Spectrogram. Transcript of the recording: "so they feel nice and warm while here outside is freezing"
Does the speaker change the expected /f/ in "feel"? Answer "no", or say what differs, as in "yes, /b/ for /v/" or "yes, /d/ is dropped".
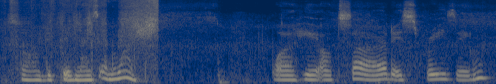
yes, /p/ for /f/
